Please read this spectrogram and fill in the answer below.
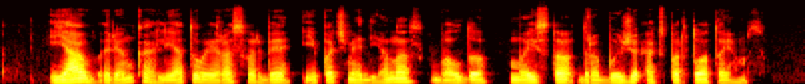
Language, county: Lithuanian, Panevėžys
